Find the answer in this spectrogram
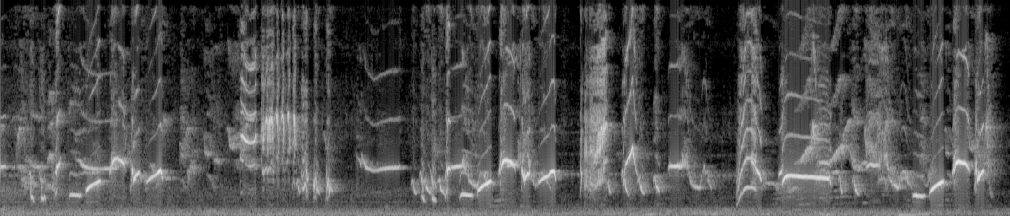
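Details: Oriental magpie-robin in an agitated, provoking song: quick sequences of clear whistled upslurs and downslurs interspersed with harsh scratchy notes, phrases coming every second or so over ten seconds.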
